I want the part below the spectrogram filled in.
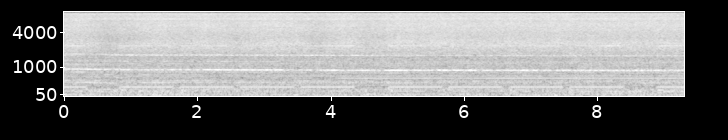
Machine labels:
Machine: slide rail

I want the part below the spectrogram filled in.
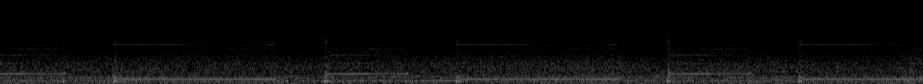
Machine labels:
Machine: slide rail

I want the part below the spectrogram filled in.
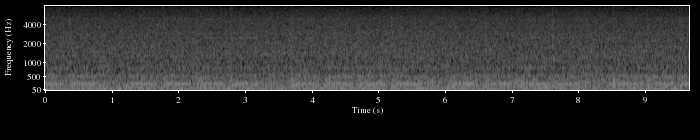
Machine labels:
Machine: slide rail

